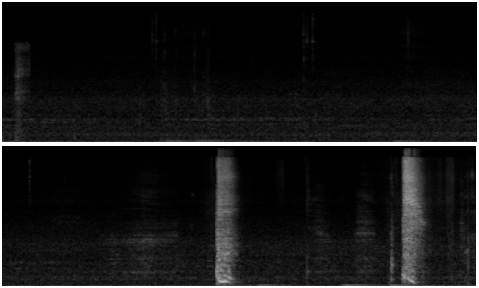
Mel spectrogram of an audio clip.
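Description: Two sharp, loud sneezes burst out close by a few seconds apart after a long quiet stretch with faint room noise.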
